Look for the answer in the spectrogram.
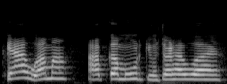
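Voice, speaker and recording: A woman voicing a grown son in an animated cartoon, a mild shopkeeper who placates his mother. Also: on the high side, fairly quick, clean tone, close to an everyday voice. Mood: placating. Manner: placating, reasonable. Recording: dull lo-fi audio.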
